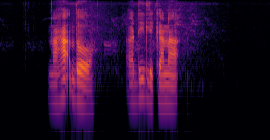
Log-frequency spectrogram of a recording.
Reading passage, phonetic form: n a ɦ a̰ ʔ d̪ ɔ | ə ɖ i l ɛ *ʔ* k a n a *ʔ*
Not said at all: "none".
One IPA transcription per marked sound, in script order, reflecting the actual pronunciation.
none, ʔ

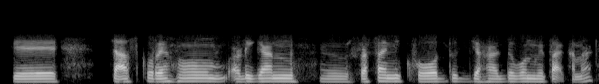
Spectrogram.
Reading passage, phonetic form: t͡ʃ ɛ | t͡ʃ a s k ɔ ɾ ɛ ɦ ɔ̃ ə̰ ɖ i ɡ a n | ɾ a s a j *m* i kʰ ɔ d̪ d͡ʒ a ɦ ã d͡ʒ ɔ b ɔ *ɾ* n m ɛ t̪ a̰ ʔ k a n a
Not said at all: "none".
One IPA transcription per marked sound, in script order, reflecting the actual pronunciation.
n, none

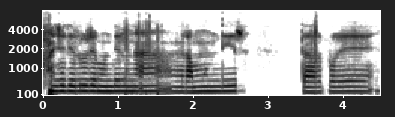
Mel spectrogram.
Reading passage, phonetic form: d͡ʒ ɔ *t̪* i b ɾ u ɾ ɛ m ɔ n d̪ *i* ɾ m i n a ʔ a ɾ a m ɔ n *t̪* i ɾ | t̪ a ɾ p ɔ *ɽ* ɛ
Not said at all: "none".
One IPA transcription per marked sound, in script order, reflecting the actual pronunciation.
d̪, i, d̪, ɾ

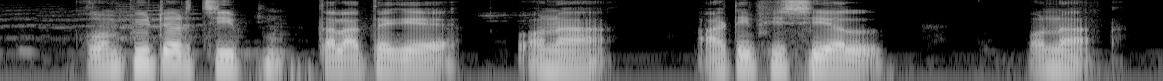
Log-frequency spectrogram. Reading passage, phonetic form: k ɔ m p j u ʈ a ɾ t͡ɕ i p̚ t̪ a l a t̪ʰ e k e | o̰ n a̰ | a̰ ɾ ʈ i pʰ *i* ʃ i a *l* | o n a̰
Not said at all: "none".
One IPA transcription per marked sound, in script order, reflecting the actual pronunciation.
i, l

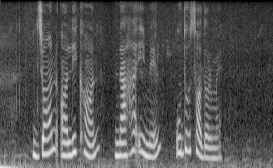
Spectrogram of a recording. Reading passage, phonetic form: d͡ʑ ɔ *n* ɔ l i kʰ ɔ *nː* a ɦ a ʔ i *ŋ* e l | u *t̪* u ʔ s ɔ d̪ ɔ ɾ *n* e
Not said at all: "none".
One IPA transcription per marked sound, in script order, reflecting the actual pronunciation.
n, nː, m, d̪, m

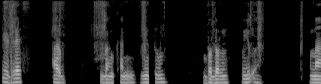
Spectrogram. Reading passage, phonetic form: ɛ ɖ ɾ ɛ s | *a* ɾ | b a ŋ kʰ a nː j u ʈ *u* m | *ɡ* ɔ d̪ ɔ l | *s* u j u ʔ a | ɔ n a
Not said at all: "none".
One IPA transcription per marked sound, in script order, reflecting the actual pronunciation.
a, u, b, h

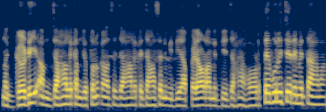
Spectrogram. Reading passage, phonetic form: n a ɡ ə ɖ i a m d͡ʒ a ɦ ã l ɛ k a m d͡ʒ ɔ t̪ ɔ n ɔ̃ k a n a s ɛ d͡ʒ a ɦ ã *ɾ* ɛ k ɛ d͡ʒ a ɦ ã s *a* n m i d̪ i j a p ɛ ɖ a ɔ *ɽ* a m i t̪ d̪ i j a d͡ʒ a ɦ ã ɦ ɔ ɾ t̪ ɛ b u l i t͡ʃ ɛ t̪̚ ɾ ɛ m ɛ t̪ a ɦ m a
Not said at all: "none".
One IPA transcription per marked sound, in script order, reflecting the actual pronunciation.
l, ɛ, ɽ

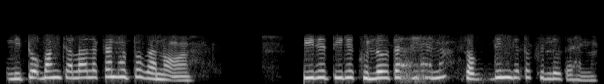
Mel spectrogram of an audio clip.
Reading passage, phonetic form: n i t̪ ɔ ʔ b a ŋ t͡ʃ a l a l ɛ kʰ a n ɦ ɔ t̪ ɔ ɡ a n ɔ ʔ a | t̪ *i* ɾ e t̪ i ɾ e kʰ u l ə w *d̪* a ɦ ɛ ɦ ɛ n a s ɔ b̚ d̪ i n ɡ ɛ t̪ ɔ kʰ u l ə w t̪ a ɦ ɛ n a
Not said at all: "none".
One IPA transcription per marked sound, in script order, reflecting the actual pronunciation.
i, t̪

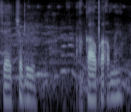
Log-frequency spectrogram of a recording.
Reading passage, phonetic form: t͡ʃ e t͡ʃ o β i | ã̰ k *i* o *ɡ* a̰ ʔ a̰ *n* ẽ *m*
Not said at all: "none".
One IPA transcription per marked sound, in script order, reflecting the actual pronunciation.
a, k, m, none

